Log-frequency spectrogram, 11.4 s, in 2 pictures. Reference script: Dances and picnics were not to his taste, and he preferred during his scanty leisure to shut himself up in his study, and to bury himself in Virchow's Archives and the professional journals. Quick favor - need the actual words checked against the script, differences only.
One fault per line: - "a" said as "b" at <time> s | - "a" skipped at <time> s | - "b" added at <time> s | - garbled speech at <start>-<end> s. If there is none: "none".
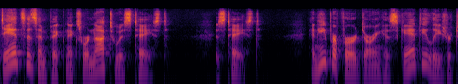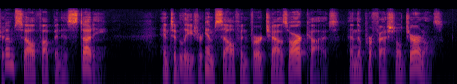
- "his taste" added at 2.7 s
- "shut" skipped at 5.8 s
- "bury" said as "leisure" at 7.9 s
